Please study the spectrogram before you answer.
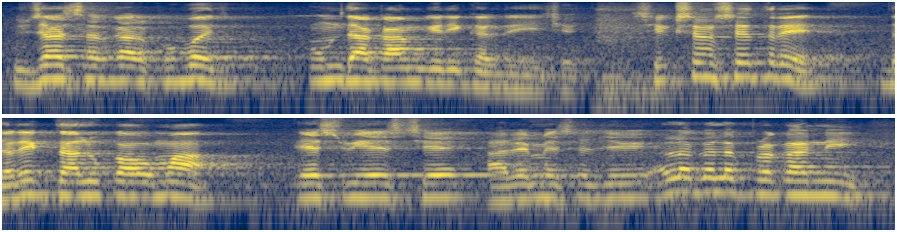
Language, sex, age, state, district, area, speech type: Gujarati, male, 18-30, Gujarat, Morbi, urban, spontaneous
